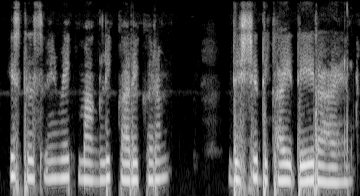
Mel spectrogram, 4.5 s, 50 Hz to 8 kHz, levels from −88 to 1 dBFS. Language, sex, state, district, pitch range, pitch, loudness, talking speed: Hindi, female, Uttar Pradesh, Lalitpur, 210-240 Hz, 220 Hz, -15 LUFS, 145 wpm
